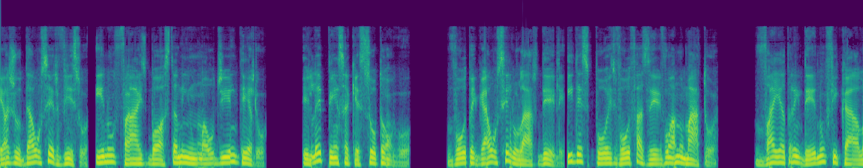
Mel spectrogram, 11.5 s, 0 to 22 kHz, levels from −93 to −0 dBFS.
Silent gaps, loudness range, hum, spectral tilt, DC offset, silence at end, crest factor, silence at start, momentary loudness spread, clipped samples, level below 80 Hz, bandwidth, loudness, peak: 1.17-1.27 s, 3.55-4.02 s, 5.47-5.94 s, 9.57-10.05 s; 2 LU; none; -7 dB/octave; under 0.1%; 0 s; 12 dB; 0 s; 8 LU; under 0.1%; -38 dBFS; 11.5 kHz; -12 LUFS; 0 dBFS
